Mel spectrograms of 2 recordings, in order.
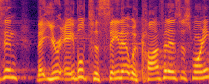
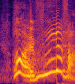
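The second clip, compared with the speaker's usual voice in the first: put-on very high, offended old British lady voice; 10 semitones higher than usual. Showing what people say when offended, in an old British lady voice. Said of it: "That's an old British lady's sound".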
